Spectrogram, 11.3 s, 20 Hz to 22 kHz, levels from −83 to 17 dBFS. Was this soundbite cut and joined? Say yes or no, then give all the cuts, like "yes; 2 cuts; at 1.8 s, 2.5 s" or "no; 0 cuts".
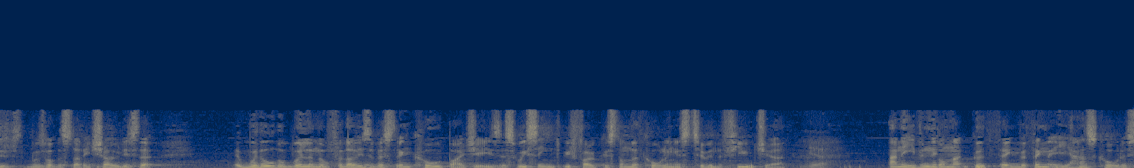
yes; 4 cuts; at 3.3 s, 4.0 s, 6.4 s, 9.4 s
